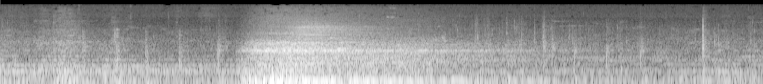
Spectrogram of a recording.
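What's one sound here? Footsteps crunch over loose stones.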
